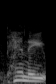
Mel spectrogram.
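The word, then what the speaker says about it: Feni: These people are carrying jute bags filled with clay across the mouth of the Penny River, that's spelled F-E-N-I, at low tide to construct a dam.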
